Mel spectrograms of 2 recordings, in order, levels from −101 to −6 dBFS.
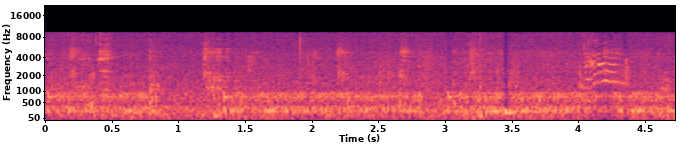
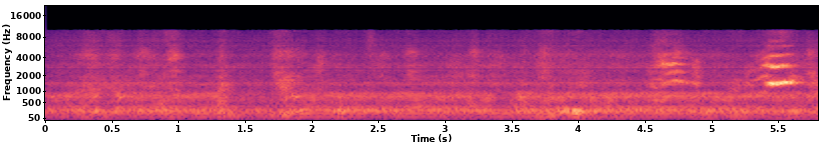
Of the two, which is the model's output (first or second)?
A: second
